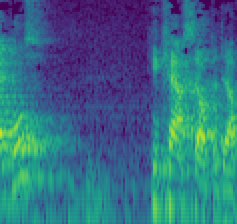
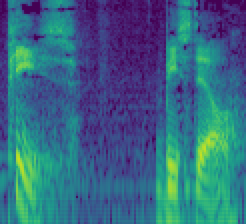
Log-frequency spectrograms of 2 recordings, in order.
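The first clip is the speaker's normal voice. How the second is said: deep command; 8 semitones lower, 3 dB quieter, much slower than usual. Acted. Jesus rebuking the sea.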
